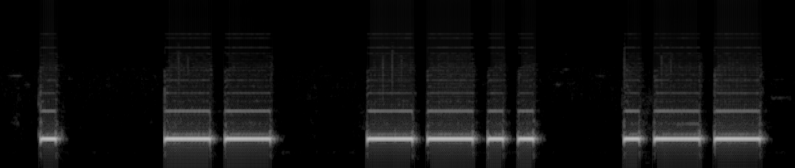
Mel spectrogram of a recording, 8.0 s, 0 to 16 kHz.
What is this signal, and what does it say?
Morse code, heard as a keyed tone, about 8 wpm, 660 Hz. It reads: E M Z W
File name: jh8cbh / 2023cw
